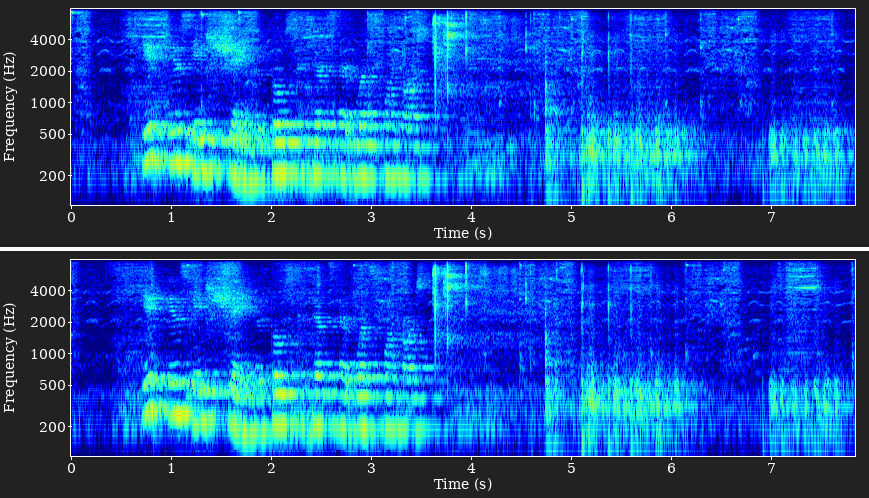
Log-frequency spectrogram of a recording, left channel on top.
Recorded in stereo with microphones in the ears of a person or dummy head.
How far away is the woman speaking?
About 2.5 m.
